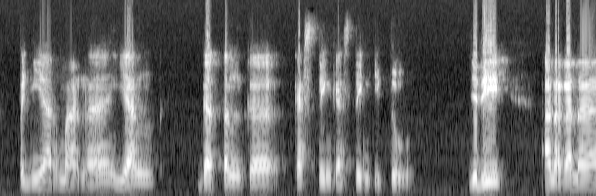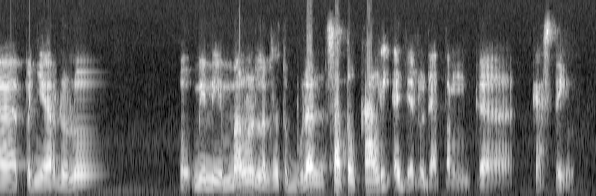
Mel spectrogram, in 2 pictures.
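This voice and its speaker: Speaking at a fairly slow pace, the man has an ordinary speaking voice at medium pitch. His intonation is lively. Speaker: radio announcer and voice-over talent. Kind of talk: casual chat.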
